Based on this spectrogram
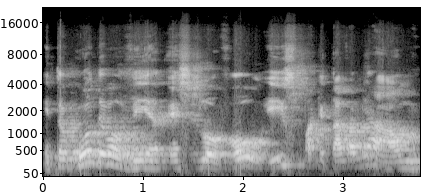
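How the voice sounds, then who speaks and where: There is audible room echo. A man talks at a moderate pace within it. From Northeast Brazil, Fortaleza, Ceará. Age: 30s. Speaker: pastor. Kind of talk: testimony.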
